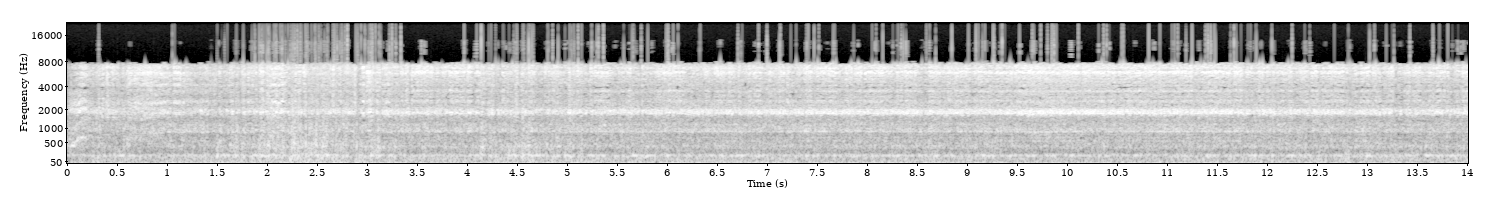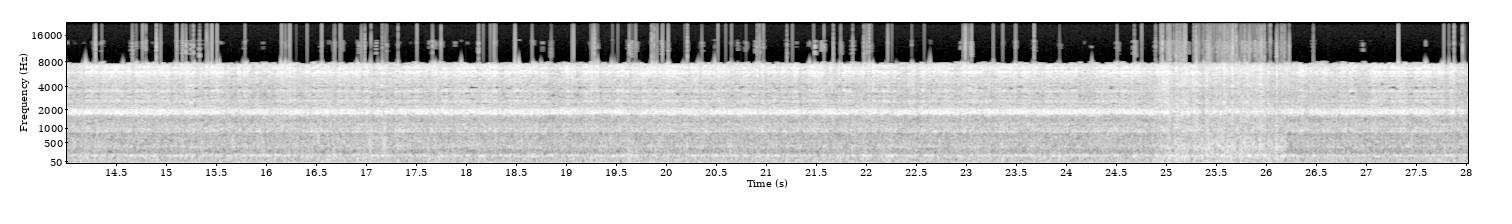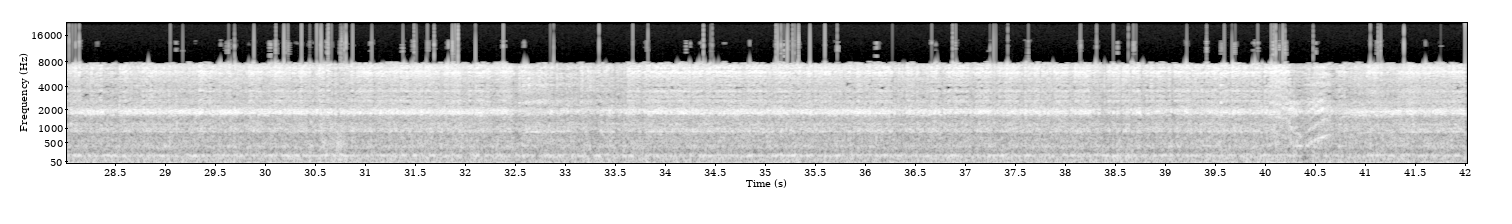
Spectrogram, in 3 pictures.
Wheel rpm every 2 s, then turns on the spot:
90, 230, 230, 230, 230, 230, 230, 230, 230, 230, 230, 230, 230, 230, 230, 230, 230, 230, 230, 230, 190.
none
